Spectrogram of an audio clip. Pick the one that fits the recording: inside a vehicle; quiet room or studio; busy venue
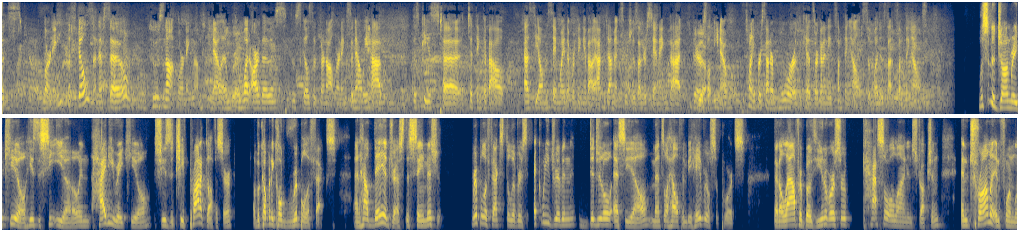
busy venue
